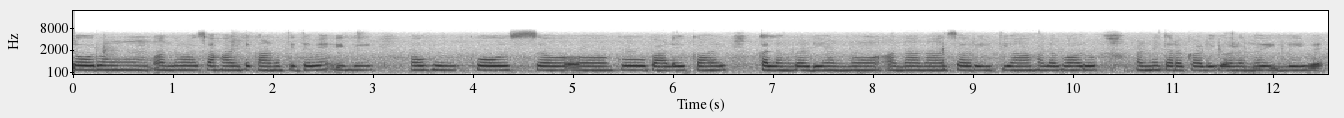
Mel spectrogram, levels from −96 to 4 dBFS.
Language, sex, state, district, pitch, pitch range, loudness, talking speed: Kannada, female, Karnataka, Raichur, 230 Hz, 225-235 Hz, -21 LUFS, 85 wpm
